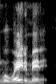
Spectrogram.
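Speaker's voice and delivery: ordinary talk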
